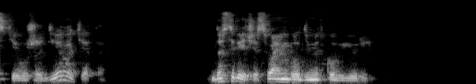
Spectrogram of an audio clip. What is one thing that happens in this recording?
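An older man speaks with animation, close by.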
